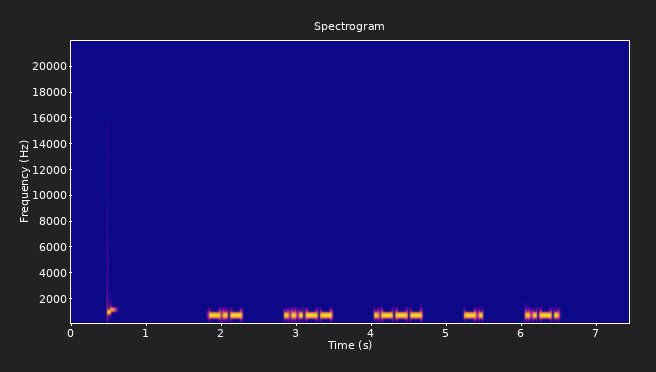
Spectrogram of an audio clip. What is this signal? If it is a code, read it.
Morse code, heard as a keyed tone, about 25 wpm, spaced as for 12 wpm, 700 Hz. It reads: K3JNF
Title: USA Call Signs - 4x Character Spacing - 25wpm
